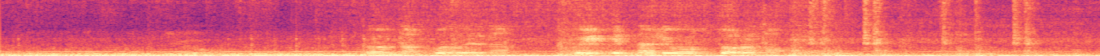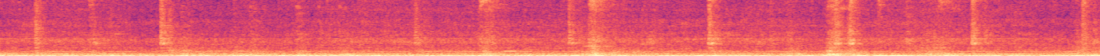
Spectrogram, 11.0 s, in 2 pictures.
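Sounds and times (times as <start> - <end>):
train low rumble: 0.0 - 11.0
sharp clicks and rattles: 3.8 - 11.0.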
